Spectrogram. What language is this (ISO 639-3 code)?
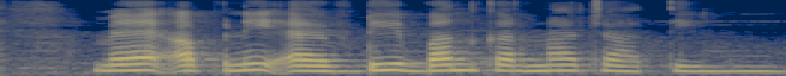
hin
